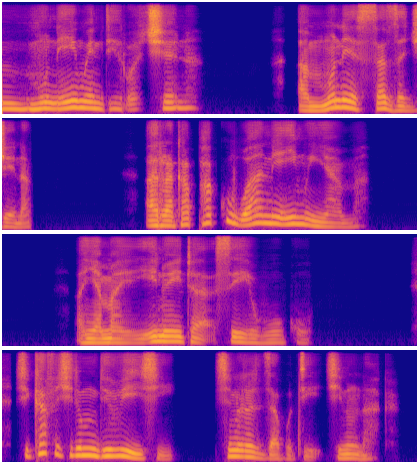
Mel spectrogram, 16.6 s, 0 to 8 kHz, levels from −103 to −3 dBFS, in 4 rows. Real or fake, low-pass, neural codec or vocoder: fake; 7.2 kHz; codec, 16 kHz, about 1 kbps, DyCAST, with the encoder's durations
